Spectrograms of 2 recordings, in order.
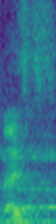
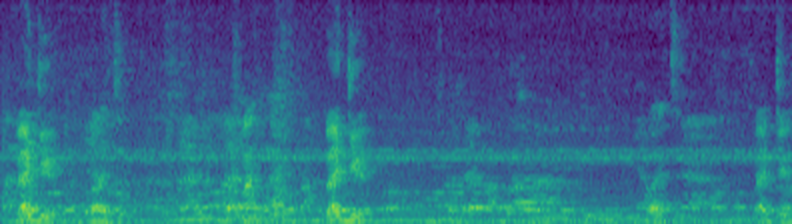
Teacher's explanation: huruf jim kan huruf qalqalah. Dia harus mantul kan. Jadi baju, jangan baz.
